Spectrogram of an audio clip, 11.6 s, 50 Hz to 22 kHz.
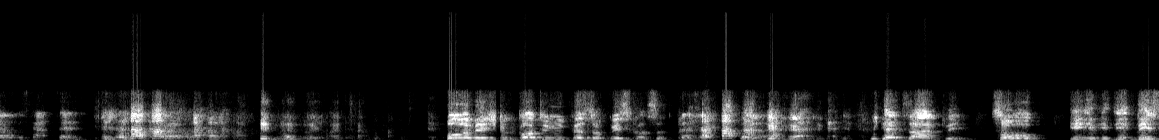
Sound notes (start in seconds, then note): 4.5 audience chuckles; 9.0 audience chuckles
